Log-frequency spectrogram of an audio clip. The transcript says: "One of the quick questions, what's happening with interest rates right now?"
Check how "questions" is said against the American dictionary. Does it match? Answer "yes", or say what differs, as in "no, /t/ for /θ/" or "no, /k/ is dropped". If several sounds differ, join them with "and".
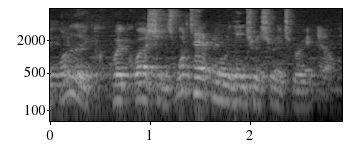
yes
